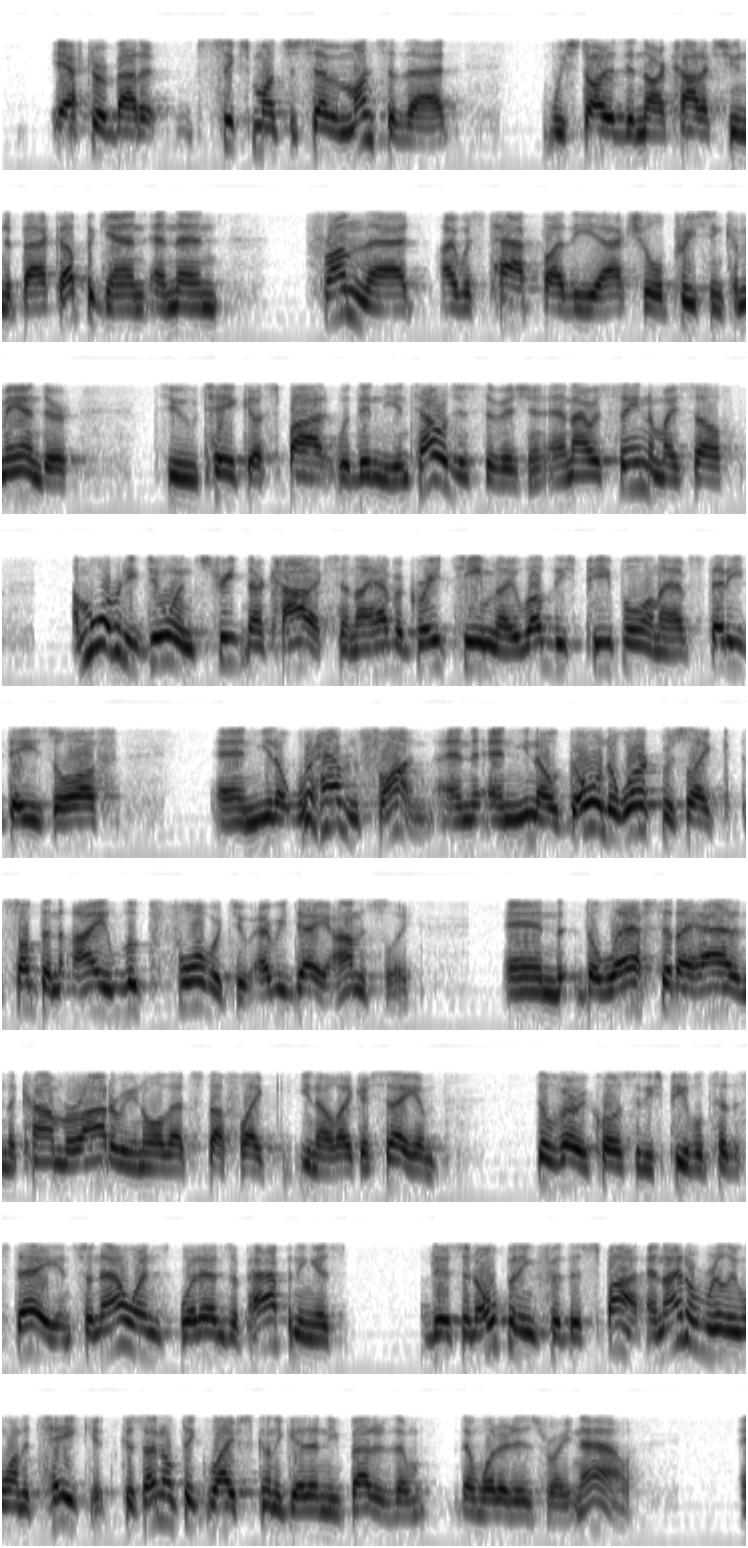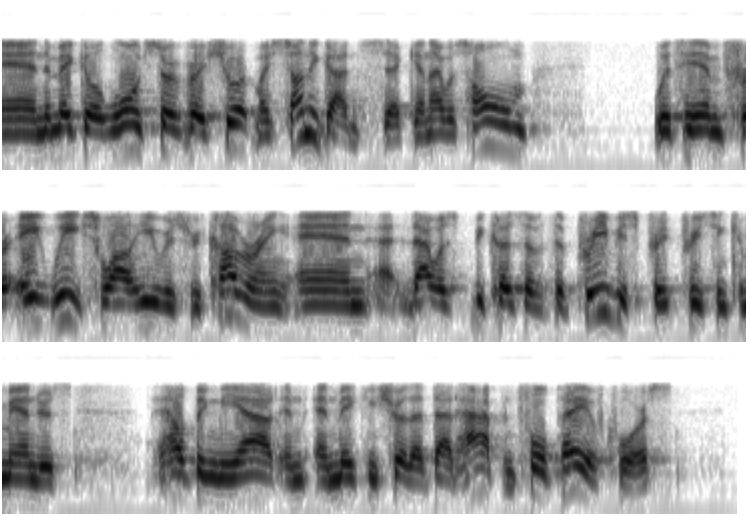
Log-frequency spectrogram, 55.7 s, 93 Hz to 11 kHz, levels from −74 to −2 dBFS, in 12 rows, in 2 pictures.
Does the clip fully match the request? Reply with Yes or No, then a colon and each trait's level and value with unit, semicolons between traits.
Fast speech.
Yes: fast, 220 wpm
